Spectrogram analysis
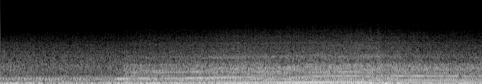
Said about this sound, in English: So we'll slow down, and we'll do a quick sound check of the car just to see what it sounds like. So it's the first time putting it in sport mode since we started the episode.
